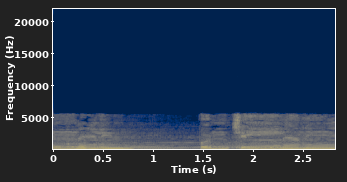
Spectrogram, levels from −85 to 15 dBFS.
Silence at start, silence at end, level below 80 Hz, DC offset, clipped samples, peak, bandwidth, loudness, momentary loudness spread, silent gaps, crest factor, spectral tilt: 0 s; 0 s; -60 dBFS; under 0.1%; under 0.1%; -6 dBFS; 5.8 kHz; -20 LUFS; 12 LU; none; 14 dB; -10.5 dB/octave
